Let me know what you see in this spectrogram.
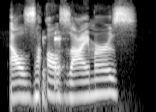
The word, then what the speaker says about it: Alzheimer's: Alzheimer's? – Excellent.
